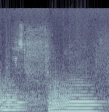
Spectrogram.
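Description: Tuba playing two held low notes: a short one, then a lower one held for about a second.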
